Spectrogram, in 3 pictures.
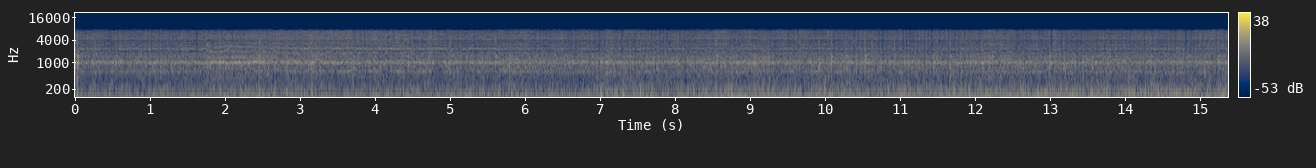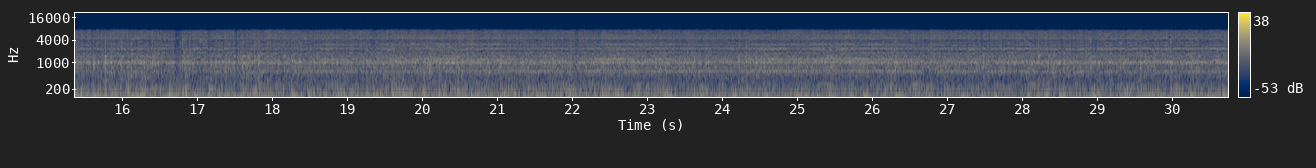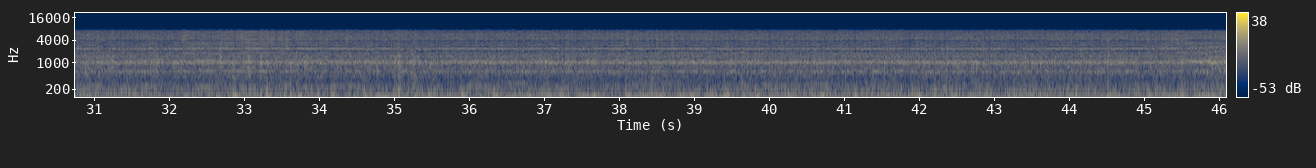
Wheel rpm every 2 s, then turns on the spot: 160, 160, 160, 150, 160, 160, 160, 160, 160, 160, 150, 160, 160, 160, 160, 160, 160, 160, 160, 160, 160, 160, 160.
none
